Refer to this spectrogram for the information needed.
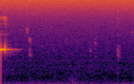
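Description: A sharp electronic timer beep sounds right at the start, followed by a couple of much fainter blips against a low background hum; no one speaks.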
